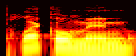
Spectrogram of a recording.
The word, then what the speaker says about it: Ploeckelman: i'm talking about the one and only ryan pleckelman let's bring him on how's it going tonight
